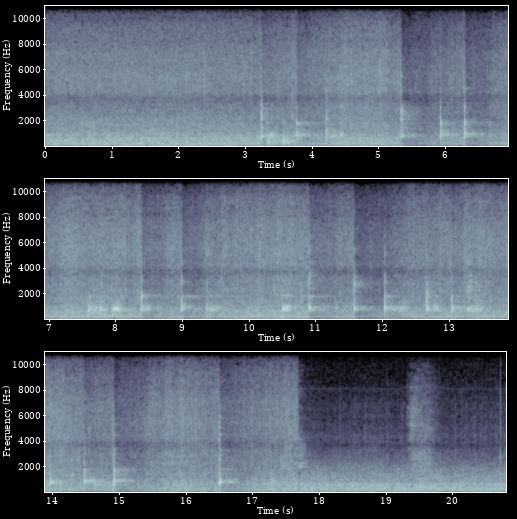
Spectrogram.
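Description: Spring onion stirred and frying in a pan with cassava cooking, a continuous sizzle under repeated clinks and scrapes of a utensil against the pan, then falling quiet near the end.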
